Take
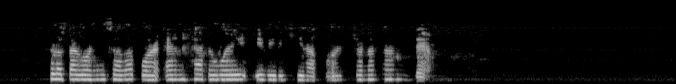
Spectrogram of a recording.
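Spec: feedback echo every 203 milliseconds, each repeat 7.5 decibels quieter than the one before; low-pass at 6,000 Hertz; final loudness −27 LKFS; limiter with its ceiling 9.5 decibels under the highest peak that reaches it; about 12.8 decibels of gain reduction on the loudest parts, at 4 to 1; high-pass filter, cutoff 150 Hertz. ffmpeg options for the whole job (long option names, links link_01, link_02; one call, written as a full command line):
ffmpeg -i in.wav -af "highpass=150,lowpass=6000,acompressor=threshold=-29dB:ratio=4,alimiter=limit=-24dB:level=0:latency=1,aecho=1:1:203|406|609|812|1015:0.422|0.177|0.0744|0.0312|0.0131,volume=7dB" out.wav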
